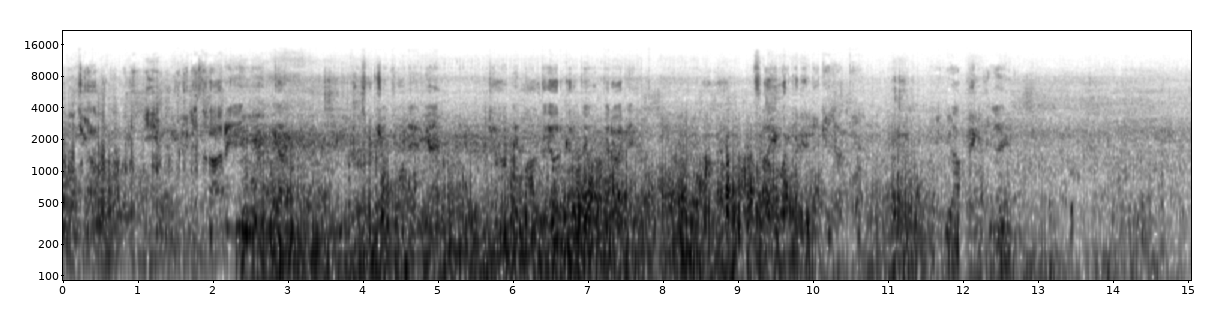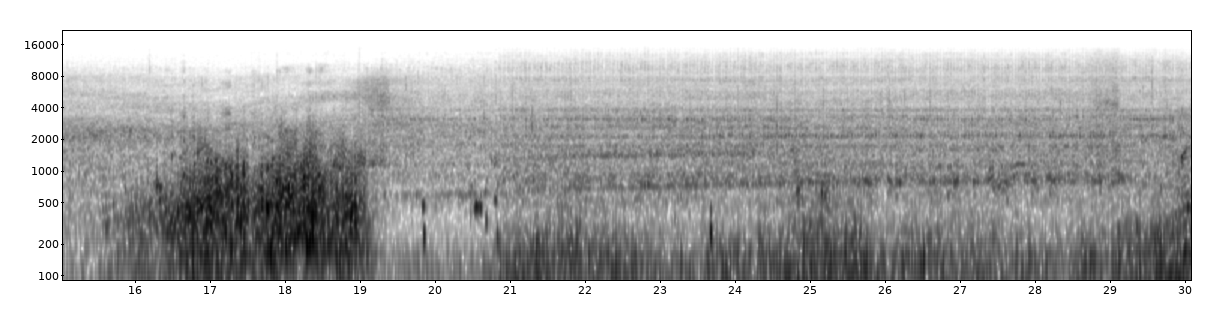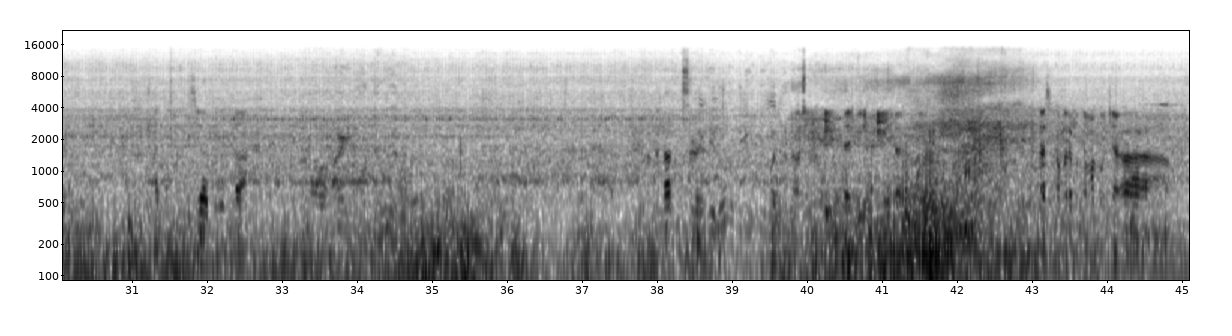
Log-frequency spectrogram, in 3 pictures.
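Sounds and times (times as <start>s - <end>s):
wind rushing over microphone: 0.0s - 45.0s
motorcycle engine running: 2.2s - 45.0s.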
